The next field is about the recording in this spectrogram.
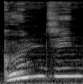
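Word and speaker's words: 軍人: これ、軍人と読みます。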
